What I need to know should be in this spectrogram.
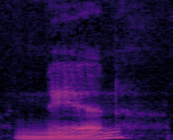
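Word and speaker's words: Nain: to the Village of Nan or sometimes pronounced N I think Nan is correct and a large crowd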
